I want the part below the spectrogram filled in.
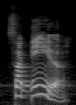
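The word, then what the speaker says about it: sabiá: The accent may make it sabia, a learned woman. Sabia, I knew or he knew. Or sabia, the Brazilian robin.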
